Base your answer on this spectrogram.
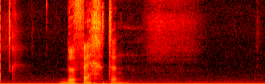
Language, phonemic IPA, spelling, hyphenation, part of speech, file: Dutch, /bəˈvɛxtə(n)/, bevechten, be‧vech‧ten, verb, Nl-bevechten.ogg
- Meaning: to fight against, to combat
